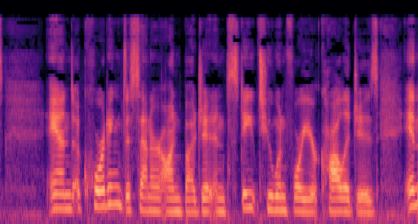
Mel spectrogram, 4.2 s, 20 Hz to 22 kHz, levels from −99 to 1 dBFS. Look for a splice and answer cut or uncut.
cut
